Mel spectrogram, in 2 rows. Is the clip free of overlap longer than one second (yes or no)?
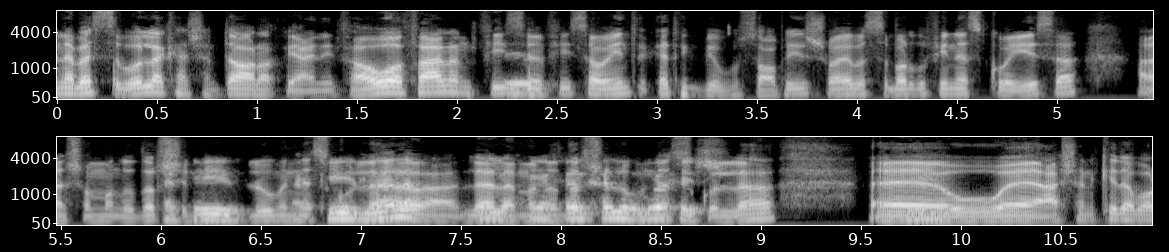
no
